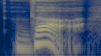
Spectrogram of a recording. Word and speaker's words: ye: in the US named ye old coffee parlor. In archaic English, the letter Y was used to represent the th sound, so it was always meant to be pronounced 'the'.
